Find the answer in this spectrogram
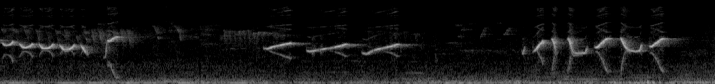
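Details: Common iora song used as a lure for other ioras: a wavering looped trill, then spaced rising whistles, ending in a quick burst of sharp up-and-down whistled notes.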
